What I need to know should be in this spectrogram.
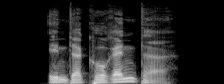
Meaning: inflection of interkurrent: 1. strong/mixed nominative masculine singular 2. strong genitive/dative feminine singular 3. strong genitive plural
- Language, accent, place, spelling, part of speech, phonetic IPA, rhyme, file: German, Germany, Berlin, interkurrenter, adjective, [ɪntɐkʊˈʁɛntɐ], -ɛntɐ, De-interkurrenter.ogg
